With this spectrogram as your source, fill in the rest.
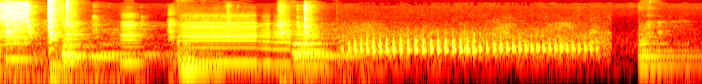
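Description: Beelzebufo frog in the game ARK croaking: a deep rapid pulsing croak rattles steadily for over a second, preceded by sharp impact and growl sounds, loud and close without speech.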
